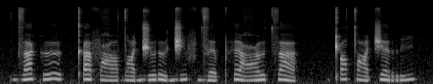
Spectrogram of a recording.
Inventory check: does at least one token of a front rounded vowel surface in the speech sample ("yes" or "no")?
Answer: yes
